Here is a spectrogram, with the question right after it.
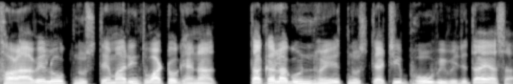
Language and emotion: Goan Konkani, neutral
